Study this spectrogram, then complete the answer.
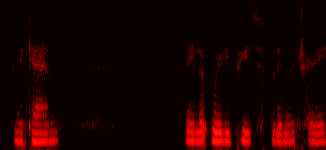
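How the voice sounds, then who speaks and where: A woman's somewhat breathy, fairly low voice with a dark, mellow tone and a dry, close sound with no echo. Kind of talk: ASMR show and tell. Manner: soft-spoken.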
